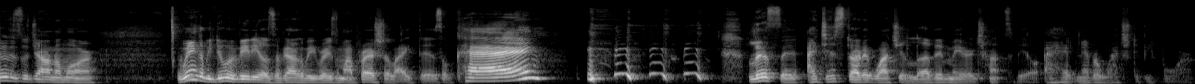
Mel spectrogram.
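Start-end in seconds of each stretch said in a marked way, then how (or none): 4.4-5.4 loud, rising okay to end the rant. Real, not acted. To viewers raising her pressure, a loud rising okay. 5.9-7.4 high burst of laughter. Real, not acted. After scolding viewers, a high burst of laughter.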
